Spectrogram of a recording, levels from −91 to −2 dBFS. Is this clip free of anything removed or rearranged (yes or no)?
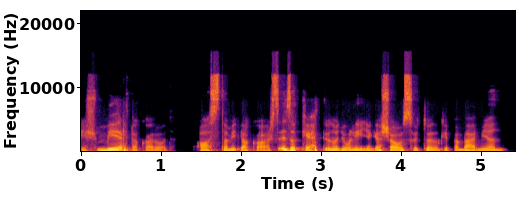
no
